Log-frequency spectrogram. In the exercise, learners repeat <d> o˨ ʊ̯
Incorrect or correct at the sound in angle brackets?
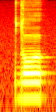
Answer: correct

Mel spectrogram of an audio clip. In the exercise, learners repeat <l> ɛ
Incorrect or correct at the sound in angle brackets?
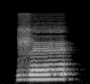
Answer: incorrect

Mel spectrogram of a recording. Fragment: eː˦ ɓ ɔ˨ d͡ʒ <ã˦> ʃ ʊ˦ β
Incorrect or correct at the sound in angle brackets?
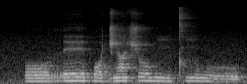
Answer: correct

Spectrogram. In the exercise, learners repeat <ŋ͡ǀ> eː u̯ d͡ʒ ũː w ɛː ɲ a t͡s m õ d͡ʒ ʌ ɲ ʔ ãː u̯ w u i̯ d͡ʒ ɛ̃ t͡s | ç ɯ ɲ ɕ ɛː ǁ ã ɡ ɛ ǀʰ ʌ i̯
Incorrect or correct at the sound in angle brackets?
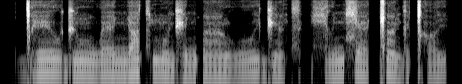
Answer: incorrect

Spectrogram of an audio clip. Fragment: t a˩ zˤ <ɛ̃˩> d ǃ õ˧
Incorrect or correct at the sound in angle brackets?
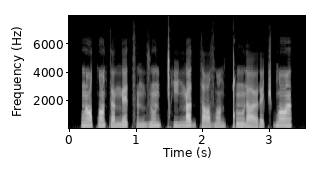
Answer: correct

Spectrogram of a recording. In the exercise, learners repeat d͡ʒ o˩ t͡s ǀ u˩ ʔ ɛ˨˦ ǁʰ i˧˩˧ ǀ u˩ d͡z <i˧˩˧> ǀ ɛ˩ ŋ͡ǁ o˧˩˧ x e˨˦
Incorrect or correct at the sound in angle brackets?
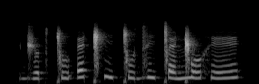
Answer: correct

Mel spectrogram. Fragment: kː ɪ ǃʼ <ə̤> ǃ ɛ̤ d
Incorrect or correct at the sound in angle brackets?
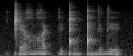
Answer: incorrect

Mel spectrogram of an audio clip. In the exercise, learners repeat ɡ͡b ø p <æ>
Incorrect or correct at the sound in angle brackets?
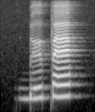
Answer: correct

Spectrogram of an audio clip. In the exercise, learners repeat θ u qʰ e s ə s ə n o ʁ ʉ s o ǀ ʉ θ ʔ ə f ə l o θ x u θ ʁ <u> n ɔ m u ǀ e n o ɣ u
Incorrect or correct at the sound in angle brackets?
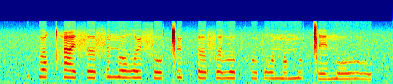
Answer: correct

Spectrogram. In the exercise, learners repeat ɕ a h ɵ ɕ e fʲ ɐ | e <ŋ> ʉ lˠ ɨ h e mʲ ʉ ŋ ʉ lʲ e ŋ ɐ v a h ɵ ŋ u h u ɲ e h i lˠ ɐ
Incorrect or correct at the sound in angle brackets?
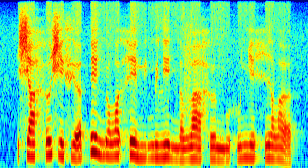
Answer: correct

